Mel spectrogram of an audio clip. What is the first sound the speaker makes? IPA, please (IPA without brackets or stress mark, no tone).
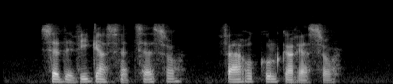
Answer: s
